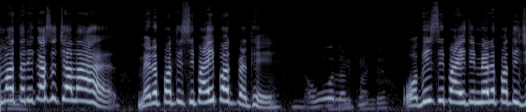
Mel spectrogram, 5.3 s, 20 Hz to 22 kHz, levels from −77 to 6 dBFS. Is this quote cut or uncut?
cut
